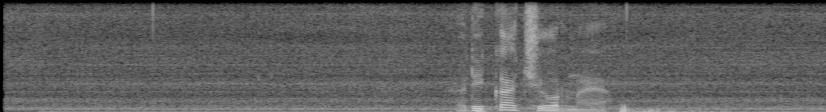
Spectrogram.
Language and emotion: Russian, neutral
